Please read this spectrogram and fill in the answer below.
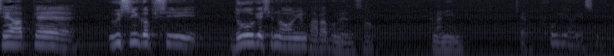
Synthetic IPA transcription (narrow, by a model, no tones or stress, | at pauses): t͡ɕe̞apʰe̞ | ɯɕʰiɡʌp̚ɕ͈i | nuɡoɡeɕʰinʌminpaɾabomjʌnsʰʌ | hanaɲim | t͡ɕḛɡapʰoɡiɦaɡes͈ɯmɲid̥a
